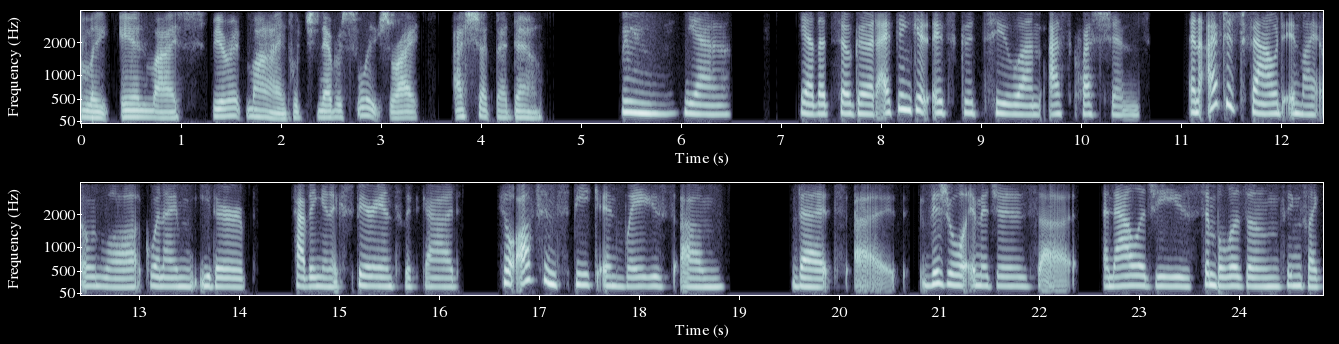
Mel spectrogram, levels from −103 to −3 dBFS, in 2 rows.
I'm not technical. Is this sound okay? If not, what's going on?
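Yes, nothing stood out as wrong when listening to this speech recording, which carries the narrower sound of an ordinary telephone line.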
